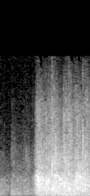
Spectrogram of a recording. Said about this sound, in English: They're applauding you.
